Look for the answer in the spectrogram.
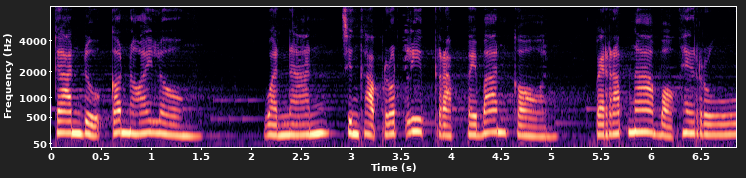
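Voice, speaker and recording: A woman's voice: medium pitch, darkish tone. Woman reading a story in an echoey room. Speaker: narrator. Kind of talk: audiobook reading of a memoir. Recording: echoey room, faint music.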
